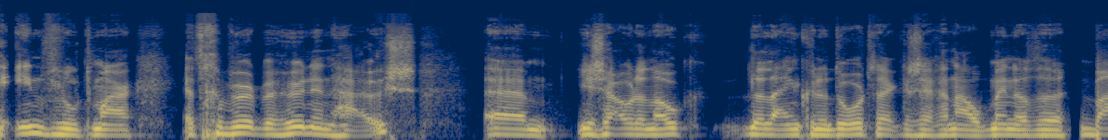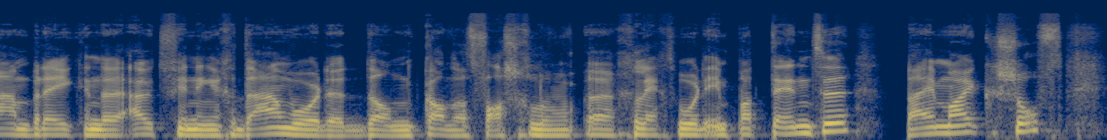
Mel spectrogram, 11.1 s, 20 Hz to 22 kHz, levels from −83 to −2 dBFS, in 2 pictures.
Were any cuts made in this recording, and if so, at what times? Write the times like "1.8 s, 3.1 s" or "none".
5.3 s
